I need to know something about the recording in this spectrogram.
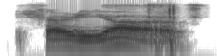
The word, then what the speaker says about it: Sharry: name is Ernst and your name is Juan Sharia that's how you pronounce it why you're lagging is it your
